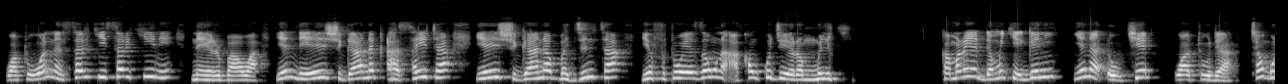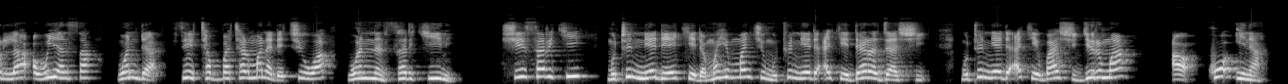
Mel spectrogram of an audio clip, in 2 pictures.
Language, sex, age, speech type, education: Hausa, female, 30-45, spontaneous, tertiary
